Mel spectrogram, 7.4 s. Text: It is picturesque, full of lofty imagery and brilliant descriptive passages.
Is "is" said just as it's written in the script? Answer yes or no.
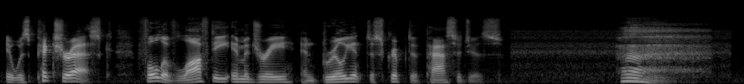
no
